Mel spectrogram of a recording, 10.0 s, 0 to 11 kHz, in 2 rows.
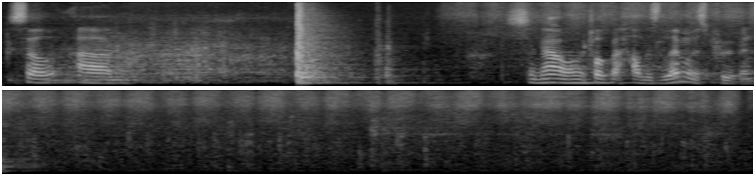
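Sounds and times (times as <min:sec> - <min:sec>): eraser scrubbing chalkboard: 0:02.9 - 0:10.0.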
